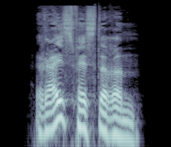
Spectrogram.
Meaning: strong dative masculine/neuter singular comparative degree of reißfest
- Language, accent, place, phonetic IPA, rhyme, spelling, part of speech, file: German, Germany, Berlin, [ˈʁaɪ̯sˌfɛstəʁəm], -aɪ̯sfɛstəʁəm, reißfesterem, adjective, De-reißfesterem.ogg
